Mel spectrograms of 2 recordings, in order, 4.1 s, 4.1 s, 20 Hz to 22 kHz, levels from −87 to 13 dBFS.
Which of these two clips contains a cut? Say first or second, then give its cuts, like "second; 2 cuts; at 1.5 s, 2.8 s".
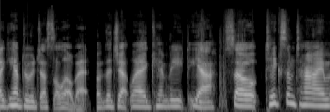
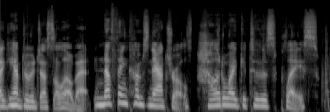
second; 2 cuts; at 1.2 s, 2.4 s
